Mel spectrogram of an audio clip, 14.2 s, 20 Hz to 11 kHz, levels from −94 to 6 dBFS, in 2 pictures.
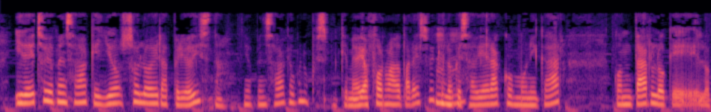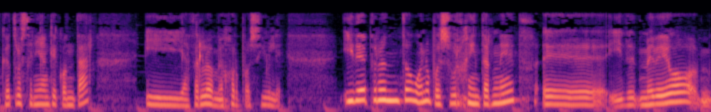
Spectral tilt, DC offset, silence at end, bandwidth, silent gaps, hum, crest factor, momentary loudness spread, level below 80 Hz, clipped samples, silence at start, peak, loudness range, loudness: -5 dB/octave; under 0.1%; 0 s; 8 kHz; none; none; 18 dB; 10 LU; -52 dBFS; under 0.1%; 0 s; -4 dBFS; 5 LU; -22 LUFS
